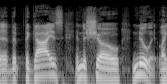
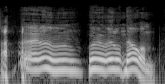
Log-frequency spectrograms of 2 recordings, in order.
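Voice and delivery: embarrassed guest; 7 semitones higher, much slower than usual. Retold or imitated. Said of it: "the people with us".

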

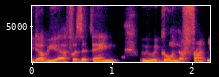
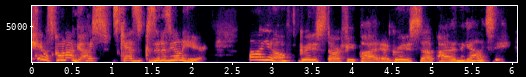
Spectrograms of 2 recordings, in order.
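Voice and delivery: much higher-pitched cartoon character voice; Kaz; 12 semitones higher than usual. Shown as a demonstration. Voice actor demonstrating his animated starfleet pilot, high raised voice. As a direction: raise the voice way up, introducing yourself as a pilot. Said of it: "And I raised my voice".

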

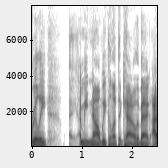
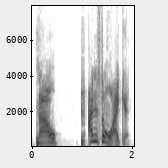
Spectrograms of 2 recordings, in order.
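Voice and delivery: whiny refusal; 10 semitones higher than usual. Retold or imitated. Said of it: "Tuttle refusing, retold".

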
